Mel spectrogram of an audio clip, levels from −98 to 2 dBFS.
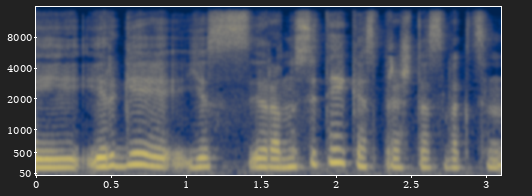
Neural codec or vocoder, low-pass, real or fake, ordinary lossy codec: none; 14.4 kHz; real; AAC, 64 kbps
